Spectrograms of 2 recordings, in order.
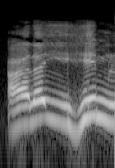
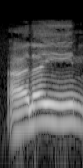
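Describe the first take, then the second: First: The h sound is clearly articulated. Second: The h sound is weak and nearly lost. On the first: The speaker calls it right. "شفت حققت الهاء إزاي؟" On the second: The speaker calls it wrong. "كده الهاء راحت"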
